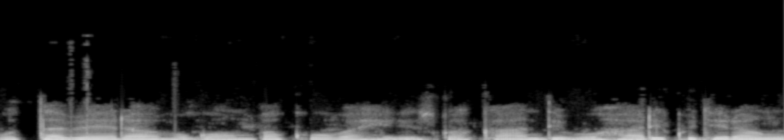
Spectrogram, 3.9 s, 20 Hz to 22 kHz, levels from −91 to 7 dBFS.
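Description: Speech, with plainly audible codec damage throughout: watery, swirly treble and smeared attacks, likely from MP3 compression at a low bitrate around 64 kbps. Compressed frames are skipped at 0.95 s and 3.47 s. The sound jumps ahead with a brief smeared blip, losing roughly 20 ms and then about 50 ms, which fits one and two missing 24 ms frames.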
